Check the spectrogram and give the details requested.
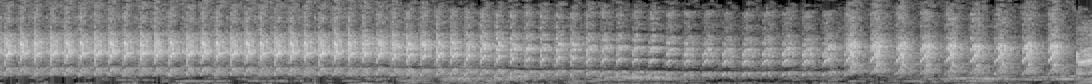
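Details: Long-tailed shrike singing in the 'petir' style, recorded for tutoring caged birds: a dense, grating trill of fast repeated notes that softens midway, then grows louder and coarser toward the end.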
